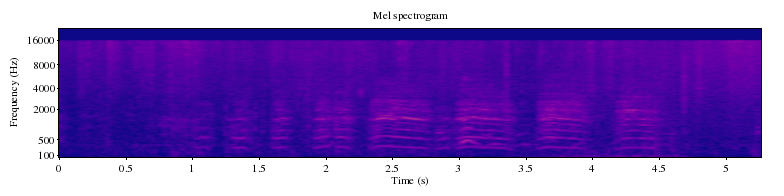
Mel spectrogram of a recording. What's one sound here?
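A young goat bleats loudly and repeatedly nearby.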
